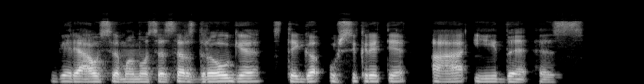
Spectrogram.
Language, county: Lithuanian, Kaunas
